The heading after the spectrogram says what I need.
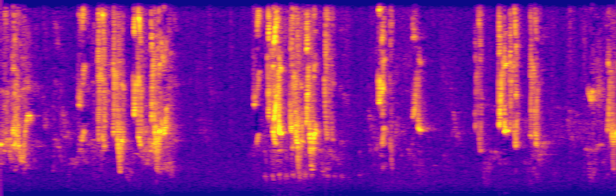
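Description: Bourke's parrots give bursts of high, bright chirps and twittering, each flurry lasting about a second with short quiet gaps between.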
